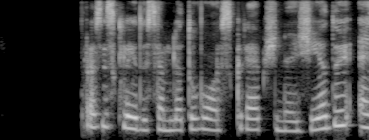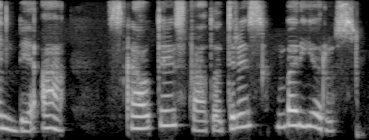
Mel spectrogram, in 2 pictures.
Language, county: Lithuanian, Klaipėda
